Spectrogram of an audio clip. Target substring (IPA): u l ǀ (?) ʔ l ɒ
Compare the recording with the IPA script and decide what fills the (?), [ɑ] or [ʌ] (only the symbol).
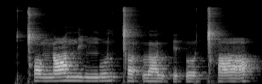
ʌ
